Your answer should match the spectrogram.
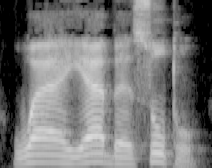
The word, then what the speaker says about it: وَيَبْسُطُ: And it means that even though the word is originally pronounced or written using the sad, like in this example, it is better or more common to pronounce the sin instead of sad. So it is better to say وَيَبْسُطُ.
